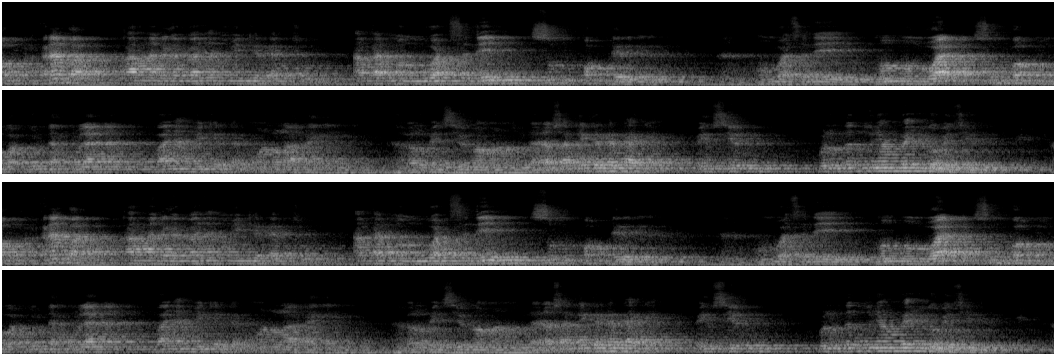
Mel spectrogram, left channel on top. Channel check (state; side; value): normal; both; correlation 0.49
